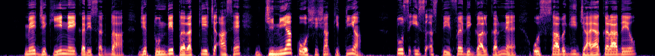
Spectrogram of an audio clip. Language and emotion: Dogri, angry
